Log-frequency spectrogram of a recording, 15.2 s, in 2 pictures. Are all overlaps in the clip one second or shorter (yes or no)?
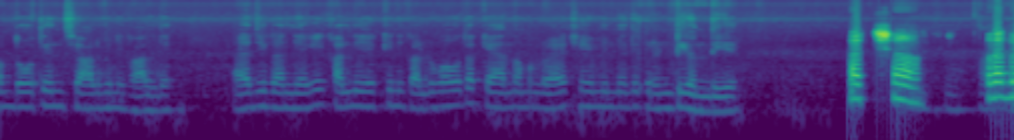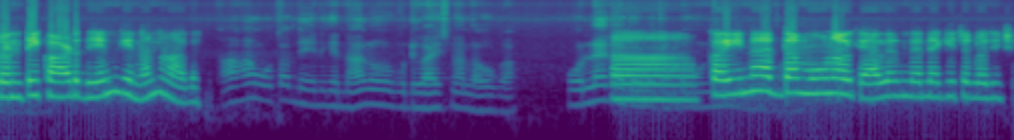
no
